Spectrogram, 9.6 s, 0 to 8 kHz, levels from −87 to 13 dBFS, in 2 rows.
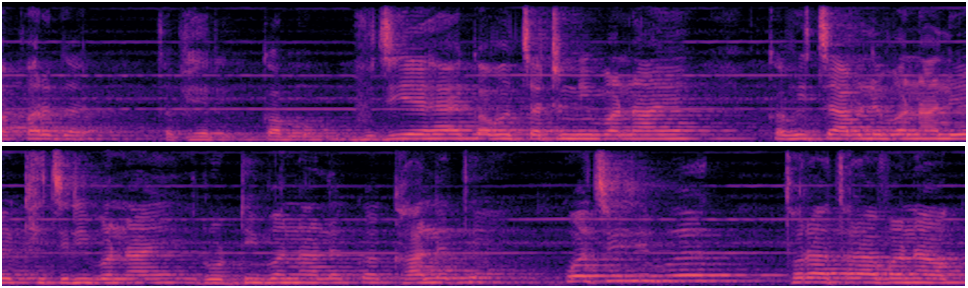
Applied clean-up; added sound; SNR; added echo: none; Bowed string instrument; 19 dB; none.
